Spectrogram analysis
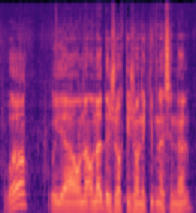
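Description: A man's voice: mid-range voice, steady tone, rapid-fire, a little mellow, no room sound. A young man from DR Congo, a professional basketball player answering interview questions hesitantly and searching for words.

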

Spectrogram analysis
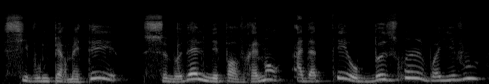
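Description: A man's voice: high voice, big pitch swings, normal speed, warm tone, slightly rough, heavily acted. A man voicing an anxious middle-aged carpenter who haggles and insists, fussy and a little stammering. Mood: insistent. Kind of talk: audiobook character voice.

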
